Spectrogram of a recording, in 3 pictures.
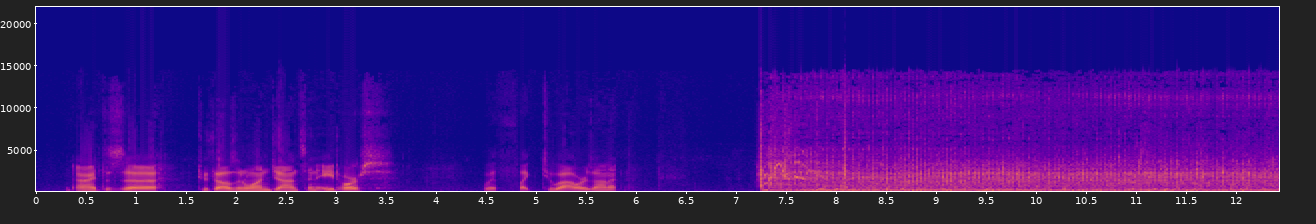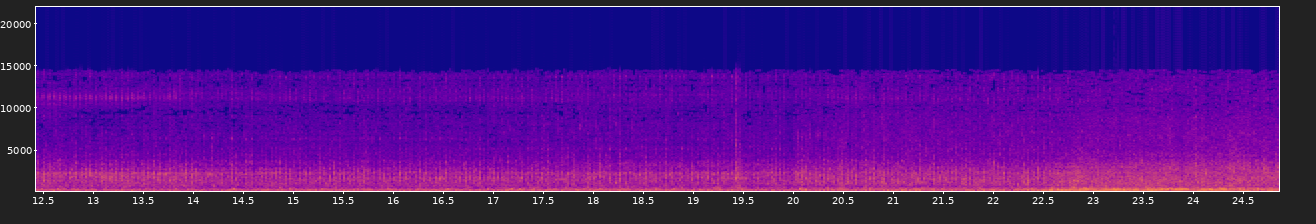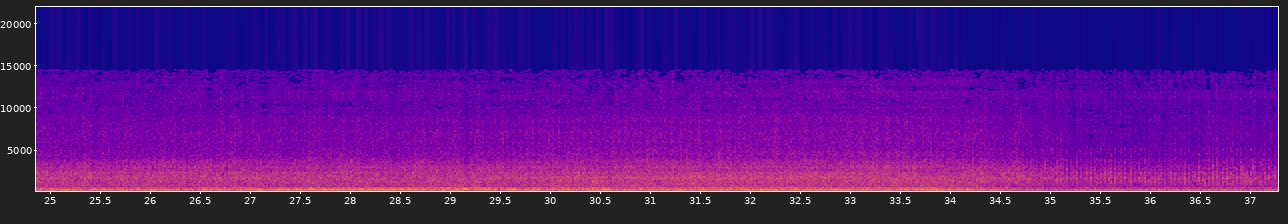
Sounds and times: Outside, urban or manmade: 0.0 - 37.2
Engine: 7.2 - 37.2.

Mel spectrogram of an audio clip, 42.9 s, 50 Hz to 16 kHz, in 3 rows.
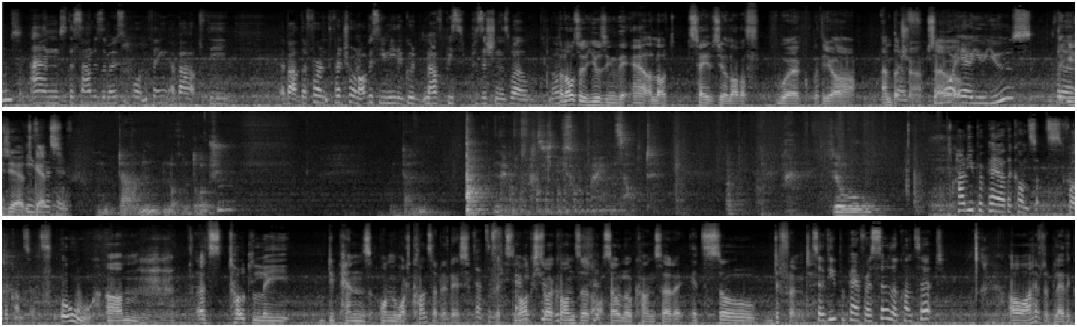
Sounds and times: Speech: 0.0 - 3.0, 3.7 - 17.4, 19.5 - 20.1, 20.9 - 23.1, 24.8 - 26.1, 26.9 - 42.9.

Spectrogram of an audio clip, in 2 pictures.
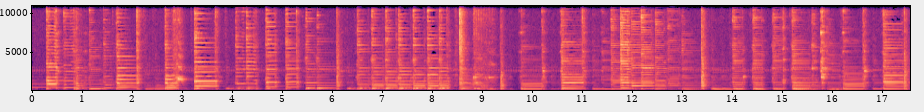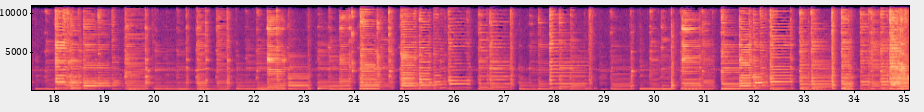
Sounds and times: Strum: 0.0 - 35.1.

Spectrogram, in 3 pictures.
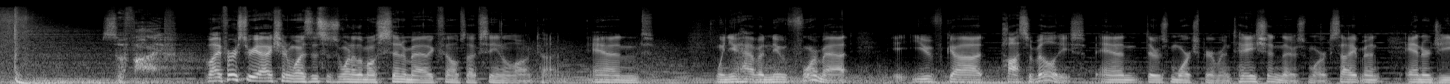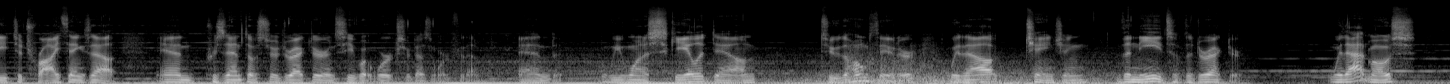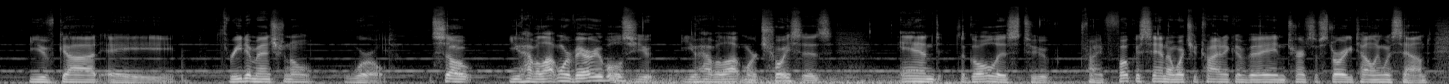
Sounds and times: Speech: 1.0 - 6.6, 7.2 - 22.1, 22.7 - 27.0, 27.8 - 28.6, 29.3 - 37.3, 38.0 - 43.4.

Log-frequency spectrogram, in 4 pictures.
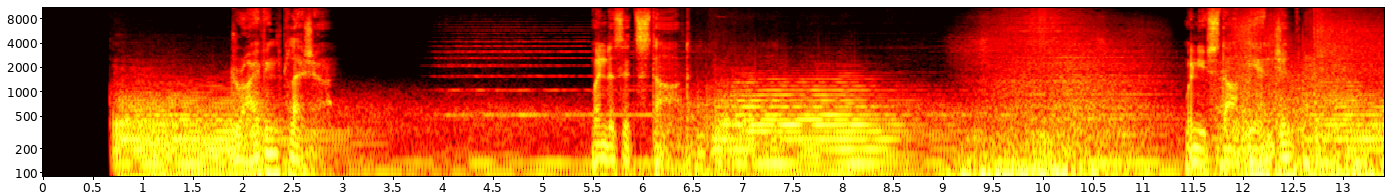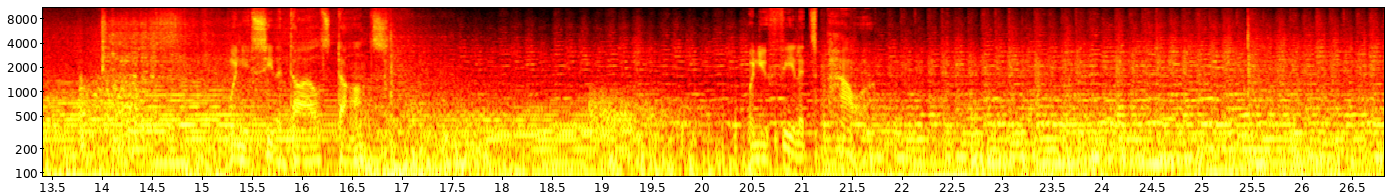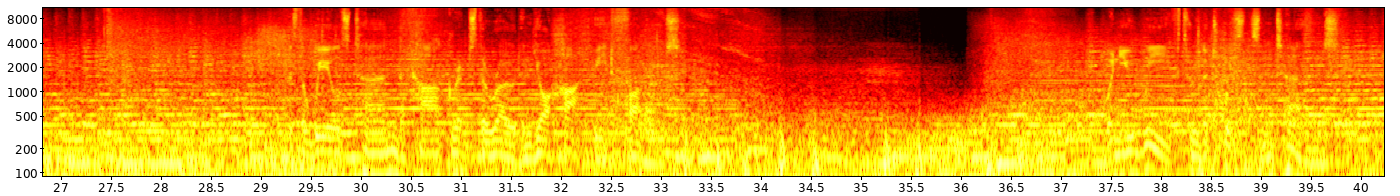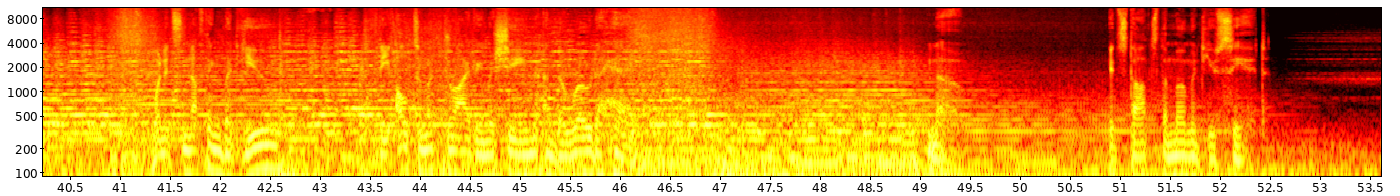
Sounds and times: Music: 0.7 - 53.6
Speech: 1.9 - 3.0, 5.5 - 6.5, 11.4 - 12.6, 15.2 - 16.9, 20.4 - 21.8, 29.3 - 33.2, 37.4 - 39.8, 41.3 - 42.7, 43.6 - 46.2, 49.0 - 49.5, 50.9 - 52.5.

